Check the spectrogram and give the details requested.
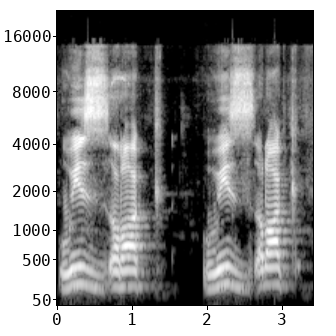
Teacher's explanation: زا میں سیٹی کی آواز آنی چاہیے اس لیے کہ یہ حروف صفیریہ میں سے ہے۔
